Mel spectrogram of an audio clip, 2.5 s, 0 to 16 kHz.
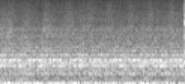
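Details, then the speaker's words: Magicycle Cruiser fat-tire e-bike, 750W rear hub, 52V 15Ah battery, climbing a hill throttle-only at 6% battery: constant scraping hiss with a steady ringing tone. The brake pads are rubbing the rotor, need adjustment, and are possibly hurting range. "these brakes are so loud though i need to adjust them can you hear them rubbing probably hurting my mileage with the brakes rubbing right"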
